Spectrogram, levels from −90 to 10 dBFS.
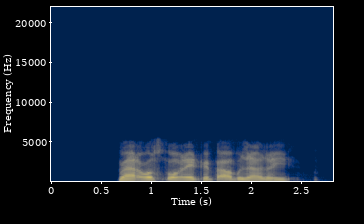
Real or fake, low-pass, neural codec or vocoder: fake; 5.4 kHz; autoencoder, 44.1 kHz, a latent of 192 numbers a frame, MeloTTS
